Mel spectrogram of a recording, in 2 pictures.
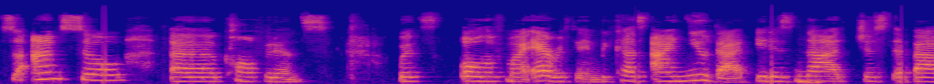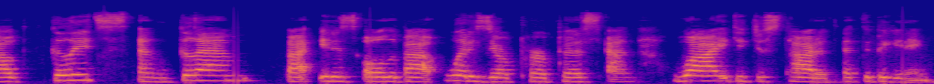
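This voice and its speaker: A woman speaks with a Turkish accent. Her intonation is fairly even and her pace fairly slow. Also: medium pitch for a woman. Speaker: beauty queen and architect. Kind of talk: interview. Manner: halting.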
